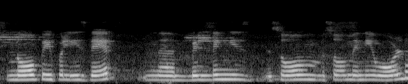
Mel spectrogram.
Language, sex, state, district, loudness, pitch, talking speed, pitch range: English, female, Odisha, Nuapada, -18 LUFS, 215 Hz, 145 wpm, 205-220 Hz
